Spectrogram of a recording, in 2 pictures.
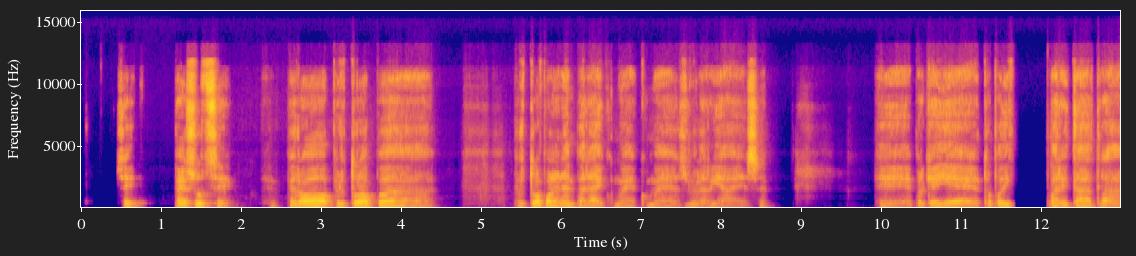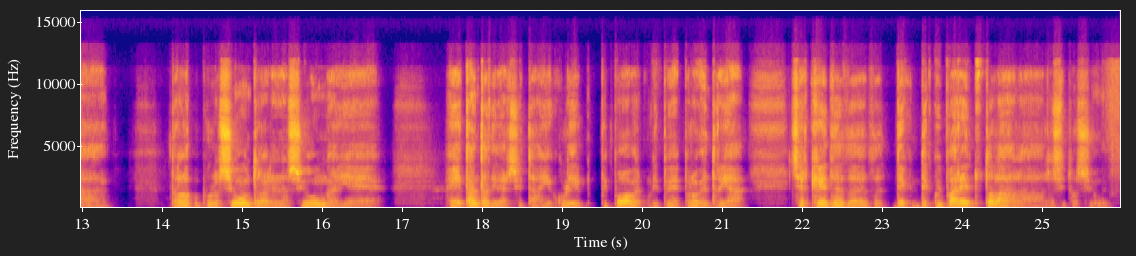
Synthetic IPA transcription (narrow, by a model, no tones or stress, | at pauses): si | pɛnsosi | peɾɔpyɾt̪ɾɔpː | pyɾt̪ɾɔpːalenɛmpeɾajkʰumekʰumezveleɾiaɛse | ɛpeɾkɛjɛt̪ɾɔpːad̪i | paɾit̪at̪ɾa | t̪ɾalapopulasjoŋt̪ɾalenasjoŋajɛ | ajɛt̪ant̪ad̪iveɾsit̪ajɛkuli | pipɔveɾkulippɾɔvent̪ɾia | t͡ʃeɾkʰed̪əd̪ed̪ekwipaɾet̪u̥t̪ːalalalasit̪uasjuŋ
